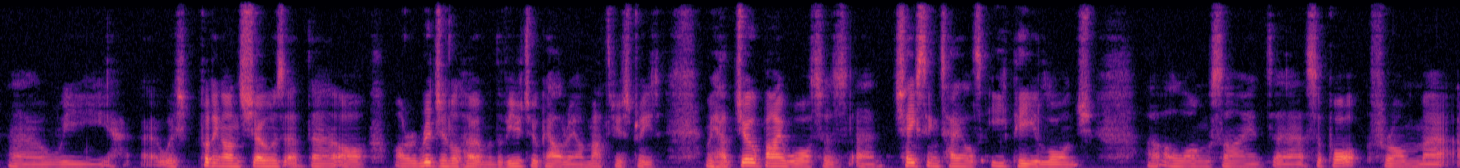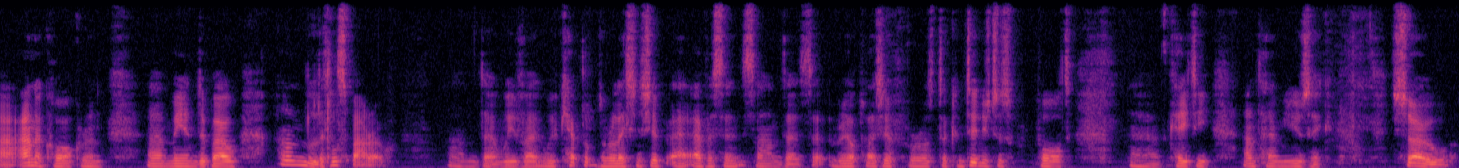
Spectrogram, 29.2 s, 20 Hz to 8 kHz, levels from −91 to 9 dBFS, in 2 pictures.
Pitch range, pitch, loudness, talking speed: 120-135 Hz, 125 Hz, -28 LUFS, 150 wpm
